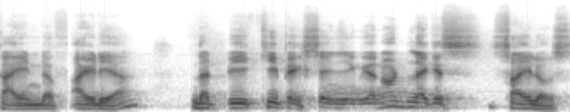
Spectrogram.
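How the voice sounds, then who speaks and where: A man's medium-pitched voice, bright and sharp in tone, with ordinary pitch variation, on a very clean recording with a silent background. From India, Karnataka. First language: Kannada. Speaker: artist. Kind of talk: interview about his art. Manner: halting.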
